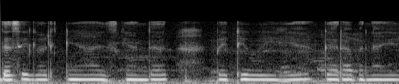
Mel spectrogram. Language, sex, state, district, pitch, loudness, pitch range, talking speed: Rajasthani, female, Rajasthan, Nagaur, 220 Hz, -15 LUFS, 215-225 Hz, 150 wpm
